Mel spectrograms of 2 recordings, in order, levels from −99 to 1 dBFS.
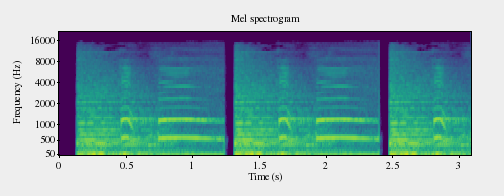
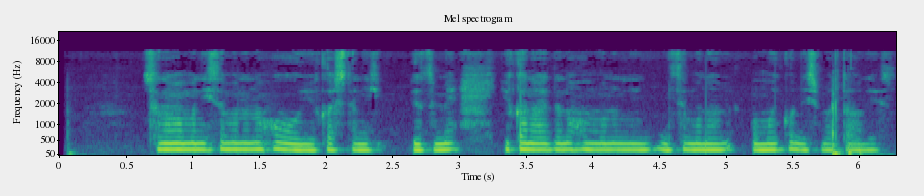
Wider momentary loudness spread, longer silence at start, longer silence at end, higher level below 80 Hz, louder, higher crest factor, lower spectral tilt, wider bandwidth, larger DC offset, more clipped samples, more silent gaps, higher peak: second, 3 LU vs 6 LU; about the same, 0.15 s vs 0.05 s; about the same, 0 s vs 0.05 s; first, -20 dBFS vs -40 dBFS; first, -17 LUFS vs -20 LUFS; about the same, 14 dB vs 14 dB; about the same, -6 dB/octave vs -6 dB/octave; about the same, 12 kHz vs 11.5 kHz; neither; neither; first, 1.26-1.31 s, 2.42-2.47 s vs none; first, -2 dBFS vs -6 dBFS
